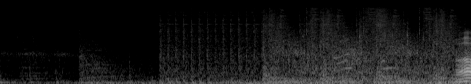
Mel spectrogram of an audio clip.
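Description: Enemy gunfire in the shooter game Fear 3 rattles in sustained bursts that grow denser and louder toward the end, and a man gives a brief exclamation over it.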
